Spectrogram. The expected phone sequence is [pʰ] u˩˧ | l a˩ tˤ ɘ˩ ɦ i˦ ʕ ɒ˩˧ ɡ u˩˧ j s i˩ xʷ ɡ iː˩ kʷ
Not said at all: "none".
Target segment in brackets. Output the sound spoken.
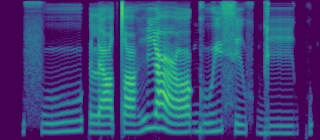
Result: f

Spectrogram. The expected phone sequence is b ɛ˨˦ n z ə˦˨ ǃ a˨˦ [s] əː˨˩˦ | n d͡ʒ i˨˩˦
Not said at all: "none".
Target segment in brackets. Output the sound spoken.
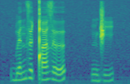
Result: z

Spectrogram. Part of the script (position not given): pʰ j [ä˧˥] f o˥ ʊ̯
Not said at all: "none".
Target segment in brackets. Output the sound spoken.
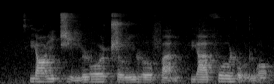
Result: ä˧˥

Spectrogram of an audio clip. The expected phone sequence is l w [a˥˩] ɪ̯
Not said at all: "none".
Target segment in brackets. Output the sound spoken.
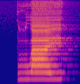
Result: a˥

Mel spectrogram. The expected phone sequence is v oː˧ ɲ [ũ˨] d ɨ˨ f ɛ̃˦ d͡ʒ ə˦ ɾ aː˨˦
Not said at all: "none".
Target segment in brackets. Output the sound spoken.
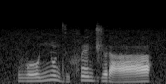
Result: ũ˦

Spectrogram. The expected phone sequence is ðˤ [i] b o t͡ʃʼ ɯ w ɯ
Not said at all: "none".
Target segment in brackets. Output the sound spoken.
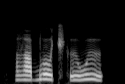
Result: i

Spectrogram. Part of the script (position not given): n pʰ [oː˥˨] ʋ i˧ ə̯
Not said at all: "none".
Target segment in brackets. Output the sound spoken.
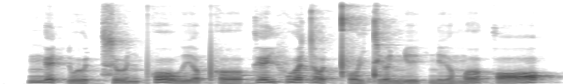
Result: oː˥˨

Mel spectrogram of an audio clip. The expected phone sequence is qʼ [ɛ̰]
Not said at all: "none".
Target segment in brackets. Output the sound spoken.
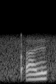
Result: ɛ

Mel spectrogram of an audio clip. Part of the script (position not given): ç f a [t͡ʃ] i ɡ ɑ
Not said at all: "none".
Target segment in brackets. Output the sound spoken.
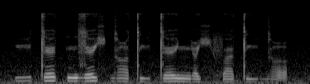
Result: t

